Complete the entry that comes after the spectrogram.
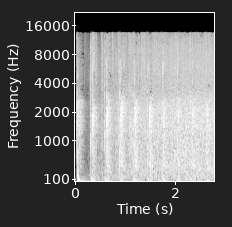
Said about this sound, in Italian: Perché l'applauso all'isola di Procida? Perché parte da Procida il progetto Stop Zanzara Tigre.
